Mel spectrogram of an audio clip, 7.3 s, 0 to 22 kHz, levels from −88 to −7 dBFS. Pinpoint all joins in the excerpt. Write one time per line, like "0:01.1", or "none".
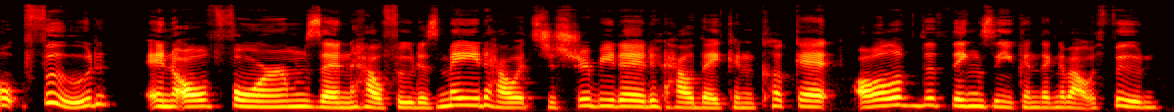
0:04.1
0:05.3

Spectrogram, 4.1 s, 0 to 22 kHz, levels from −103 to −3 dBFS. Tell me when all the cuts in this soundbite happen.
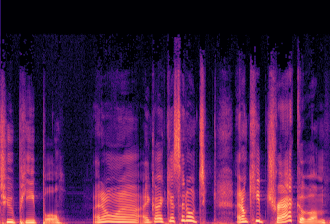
0:01.0

